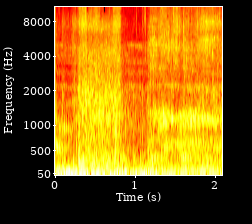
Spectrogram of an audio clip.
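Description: A lightning spell crackles.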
